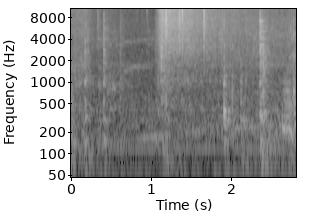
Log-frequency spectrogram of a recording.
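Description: Crêpes cooking in a pan give a steady sizzle with occasional scraping and stirring noises, close and continuous throughout.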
